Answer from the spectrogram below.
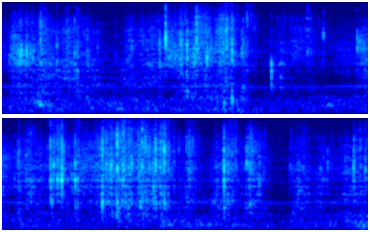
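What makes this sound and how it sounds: Long nails scratch back and forth across a small zippered pouch covered in pink plastic sequins. The result is a steady run of bright, crinkling, rasping scrapes that swell and fade with each stroke, with almost no low end.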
